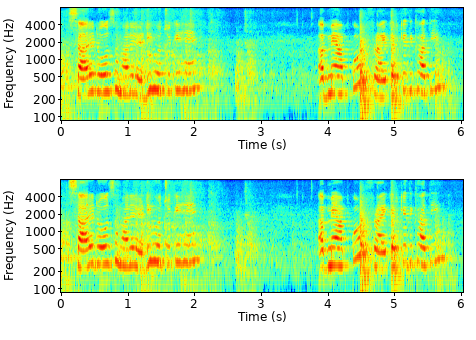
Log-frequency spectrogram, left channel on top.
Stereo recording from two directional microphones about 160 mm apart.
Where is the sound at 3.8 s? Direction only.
10° right (ahead or behind).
